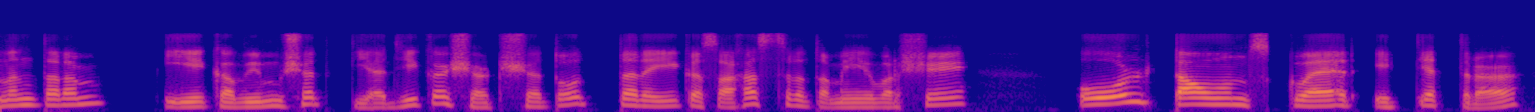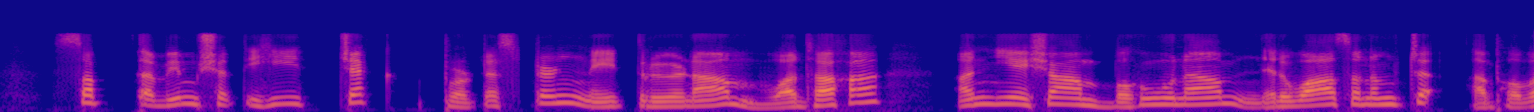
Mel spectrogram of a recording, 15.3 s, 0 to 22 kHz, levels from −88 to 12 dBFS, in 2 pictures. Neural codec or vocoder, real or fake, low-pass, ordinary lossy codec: codec, 16 kHz, about 1 kbps, DyCAST, with the encoder's durations; fake; 7.2 kHz; none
